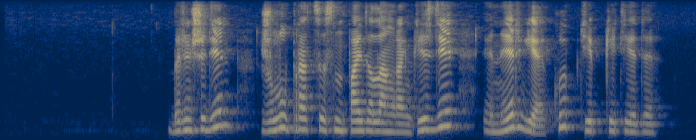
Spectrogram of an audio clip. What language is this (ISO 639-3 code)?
kaz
